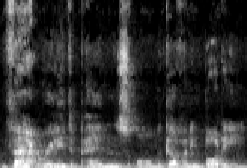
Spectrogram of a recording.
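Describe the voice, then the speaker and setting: A man speaks at a moderate pace with ordinary pitch variation. There is audible room echo and noticeable background noise. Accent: English. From England. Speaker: commercial airline pilot. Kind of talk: interview. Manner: hesitant, many fillers.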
